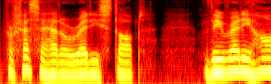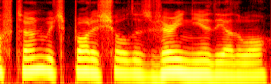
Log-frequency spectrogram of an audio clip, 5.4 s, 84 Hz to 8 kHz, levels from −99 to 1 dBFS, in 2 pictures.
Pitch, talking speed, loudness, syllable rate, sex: 150 Hz, 210 wpm, -17 LUFS, 5.8 syllables/s, male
